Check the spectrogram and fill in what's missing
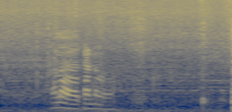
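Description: Onions frying in a pan with green chilies and salt for a Tamil egg masala gravy, giving a steady soft sizzle with brief stirring; a voice speaks briefly over it.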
